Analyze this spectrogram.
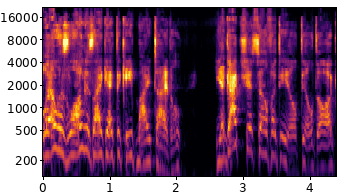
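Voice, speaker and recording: Putting on a character voice, a man sounds raspy at a high pitch, with very wide pitch swings and a moderate pace. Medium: read story. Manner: blustering.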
